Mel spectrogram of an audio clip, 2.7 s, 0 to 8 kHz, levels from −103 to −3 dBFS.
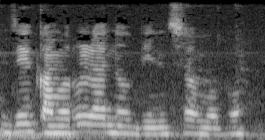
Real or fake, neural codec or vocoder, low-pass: real; none; 7.2 kHz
